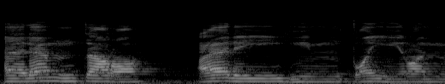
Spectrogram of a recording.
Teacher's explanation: মিম সাকিনের পর তা আসছে গুন্না ছাড়া। আলাম তারা আলাইহিম তায়রান, আলাইহিম তায়রান, হিম তাই, হিম তাই, দ্রুত পরবর্তী হরফে চলে যেতে হবে।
